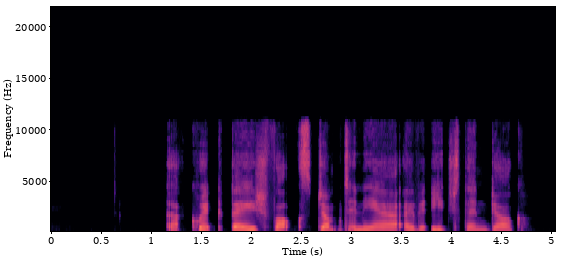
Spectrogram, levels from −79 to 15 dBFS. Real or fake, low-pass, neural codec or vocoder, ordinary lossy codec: fake; 10.8 kHz; codec, 24 kHz, 1 kbps, SNAC; none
